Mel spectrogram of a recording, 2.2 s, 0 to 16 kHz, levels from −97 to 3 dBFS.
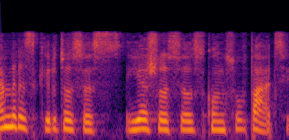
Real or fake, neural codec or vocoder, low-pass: fake; codec, 16 kHz, 1.1 kbps, Voila-Tokenizer; 7.2 kHz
